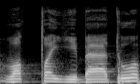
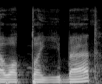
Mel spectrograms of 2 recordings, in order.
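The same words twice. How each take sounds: First: ওয়াত্তাইয়িবাতুও ending in an open "tu"; voweled ending. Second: ওয়াত্তাইয়িবাত closed on t; stopped ending. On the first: Teacher shows the first allowed reading, voweled ending. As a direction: carry ওয়াত্তাইয়িবাতুও on to a final u. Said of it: "পড়তে পারবো". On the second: Teacher shows the reading with a pause, stopped ending. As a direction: stop ওয়াত্তাইয়িবাত without a final vowel. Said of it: "অর্থাৎ ওয়াকফা হবে". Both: Shown as a demonstration.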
